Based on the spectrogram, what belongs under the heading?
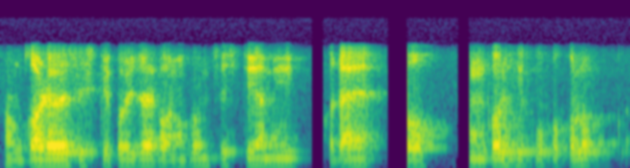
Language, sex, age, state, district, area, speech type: Assamese, male, 30-45, Assam, Majuli, urban, conversation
